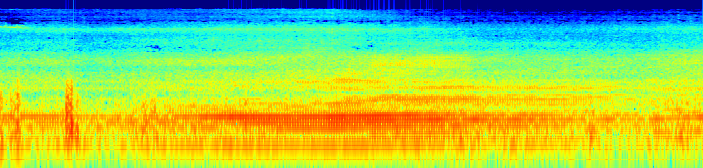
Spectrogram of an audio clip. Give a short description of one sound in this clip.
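A car drives past close by on a street.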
